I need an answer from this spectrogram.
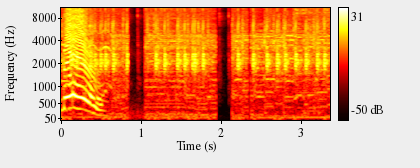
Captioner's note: audio spasming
